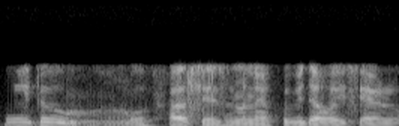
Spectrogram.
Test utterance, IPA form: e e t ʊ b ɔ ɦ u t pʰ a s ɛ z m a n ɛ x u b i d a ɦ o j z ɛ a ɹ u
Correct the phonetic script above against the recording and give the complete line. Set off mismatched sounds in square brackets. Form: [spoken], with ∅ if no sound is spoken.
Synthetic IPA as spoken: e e t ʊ b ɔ ɦ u t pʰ a s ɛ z m a n ɛ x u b i d a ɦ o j [s] ɛ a ɹ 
